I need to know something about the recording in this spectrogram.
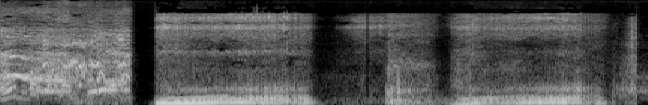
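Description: A man snoring loudly, starting about a second and a half in: two long, deep snores with a fainter breath between them.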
